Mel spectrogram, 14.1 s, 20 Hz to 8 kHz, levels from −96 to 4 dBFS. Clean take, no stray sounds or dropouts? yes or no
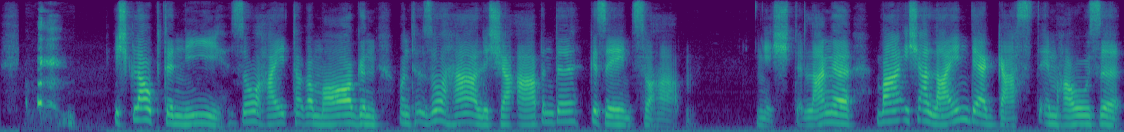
no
